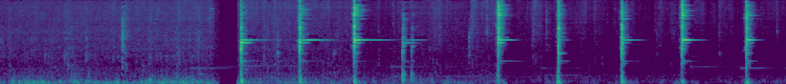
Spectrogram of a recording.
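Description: Nine sharp hammer strikes, about one every half second, each with a short bright ring. They begin about two seconds in, after a low rumble.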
